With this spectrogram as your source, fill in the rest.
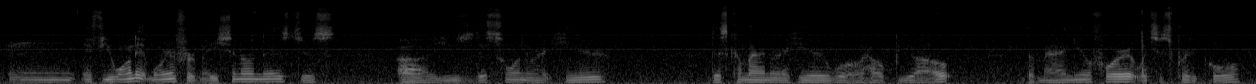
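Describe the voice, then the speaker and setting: In a room with audible echo, a man speaks at a fairly low pitch and fairly slow pace, with fairly even intonation and long, frequent pauses. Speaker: tech tutorial creator. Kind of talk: screen-recorded tutorial. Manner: halting, hesitant with many fillers; casual.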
